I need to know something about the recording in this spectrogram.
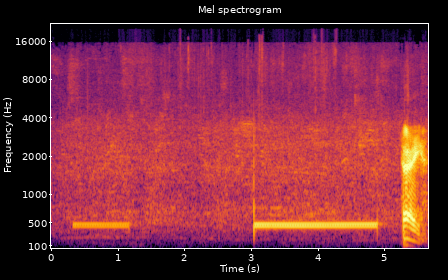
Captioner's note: telephone ringing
